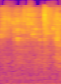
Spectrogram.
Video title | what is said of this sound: A Superbowl Party! | That means that it's at a high smoke point and ready to do.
